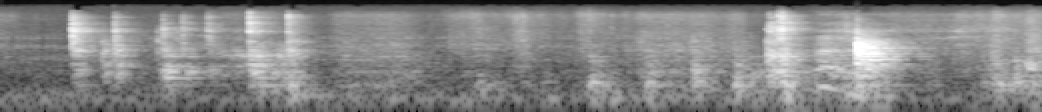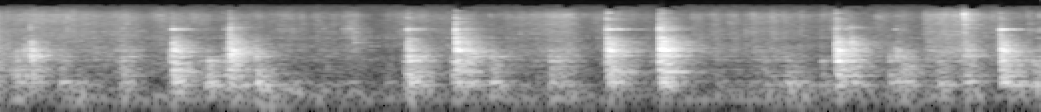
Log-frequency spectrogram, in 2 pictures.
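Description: Bathtub drain flange being unscrewed with a drain removal tool turned by a screwdriver: irregular metal-on-metal scraping and clinking in the drain, with a louder clank about four seconds in.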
